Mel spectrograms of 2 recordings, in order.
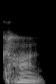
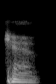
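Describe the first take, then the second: First: It is said in a British accent. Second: It is said in an American accent. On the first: "people from the U K, they say can't. Remember" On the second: "it's easier to pronounce American, guys"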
